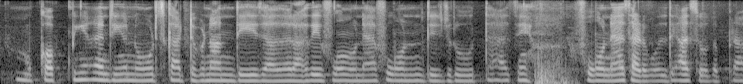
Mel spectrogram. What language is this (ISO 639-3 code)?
doi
